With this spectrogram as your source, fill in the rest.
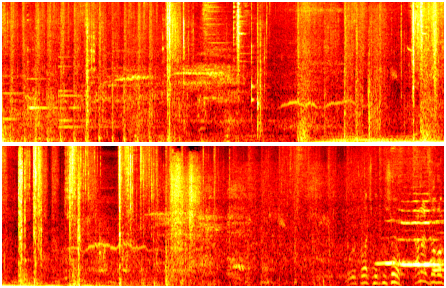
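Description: Leaves rustle as a figure pushes through a bush.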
